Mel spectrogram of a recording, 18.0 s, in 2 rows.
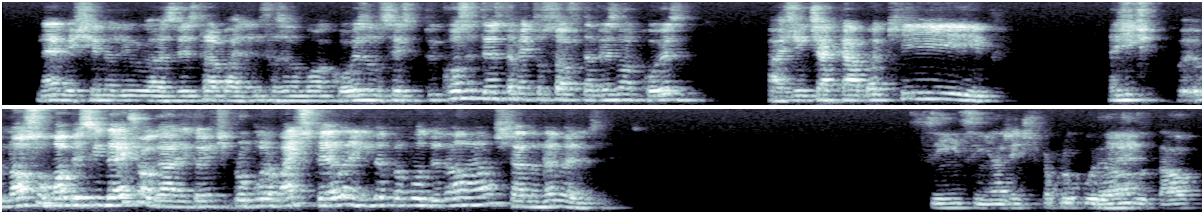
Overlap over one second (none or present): none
